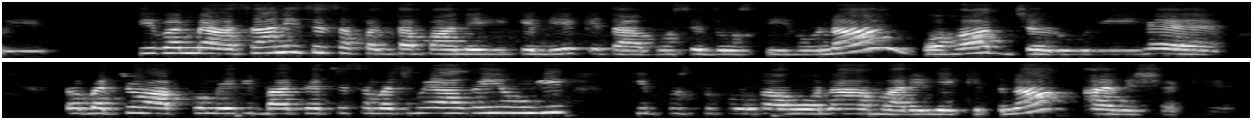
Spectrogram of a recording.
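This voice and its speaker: A woman's voice: on the high side, normal speed, sharp tone, muffled recording. A woman teacher explaining a lesson to children, often asking them rhetorical questions. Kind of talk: classroom lesson talk to children.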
